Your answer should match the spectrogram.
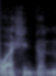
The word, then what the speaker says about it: Washington: Si on a mis accent sur accent encore, on va voir que le mot Washington, l'accent tombé sur le premier syllabe là.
